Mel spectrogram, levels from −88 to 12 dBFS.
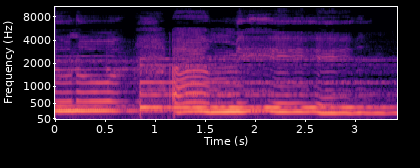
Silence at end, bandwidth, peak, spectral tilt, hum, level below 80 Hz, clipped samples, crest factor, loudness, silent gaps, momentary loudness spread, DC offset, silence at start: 0 s; 8.2 kHz; -4 dBFS; -6.5 dB/octave; none; -62 dBFS; under 0.1%; 12 dB; -18 LUFS; none; 8 LU; under 0.1%; 0 s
